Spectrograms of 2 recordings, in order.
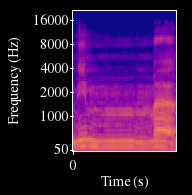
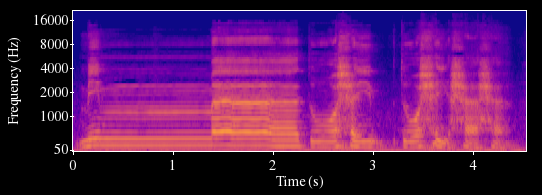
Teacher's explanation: mim syaddah wajib al-gunnah. Hukum dia wajib al-gunnah. Sifat dia adalah gunnah.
